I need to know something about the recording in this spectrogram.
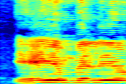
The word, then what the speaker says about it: MLA: Though the letter is M, that is a consonant, it is pronounced with the vowel sound A.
